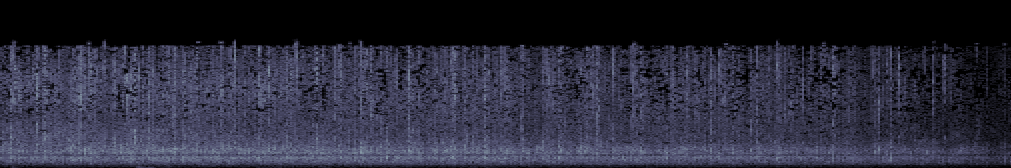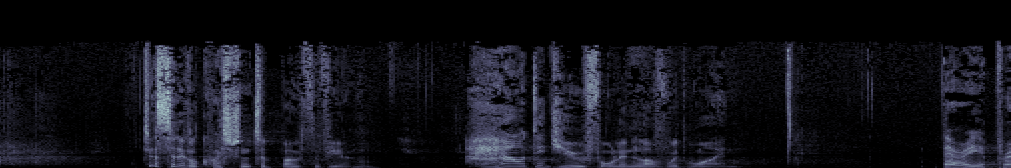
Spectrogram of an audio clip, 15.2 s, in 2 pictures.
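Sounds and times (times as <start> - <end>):
audience applause: 0.0 - 8.2
speech: 8.7 - 10.5, 11.3 - 13.2, 14.6 - 15.1.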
